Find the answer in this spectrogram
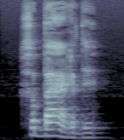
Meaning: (verb) singular past indicative/subjunctive of gebaren; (noun) gesture; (adjective) inflection of gebaard: 1. masculine/feminine singular attributive 2. definite neuter singular attributive
- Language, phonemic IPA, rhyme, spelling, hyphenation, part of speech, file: Dutch, /ɣəˈbaːr.də/, -aːrdə, gebaarde, ge‧baar‧de, verb / noun / adjective, Nl-gebaarde.ogg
